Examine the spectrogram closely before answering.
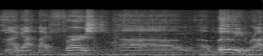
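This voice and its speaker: With noticeable background noise and audible room echo, a man speaks with very wide pitch swings. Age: 60s. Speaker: comedian. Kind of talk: stand-up. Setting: stage with audience.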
